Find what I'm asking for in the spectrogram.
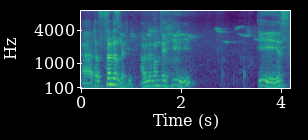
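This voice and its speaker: A Bangladeshi man teaching English grammar, asking questions and answering them himself, sounding words out slowly. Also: on the high side, big pitch swings, mellow. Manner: asks and answers his own questions, slow word-by-word drilling. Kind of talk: spoken grammar lesson with questions to students.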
